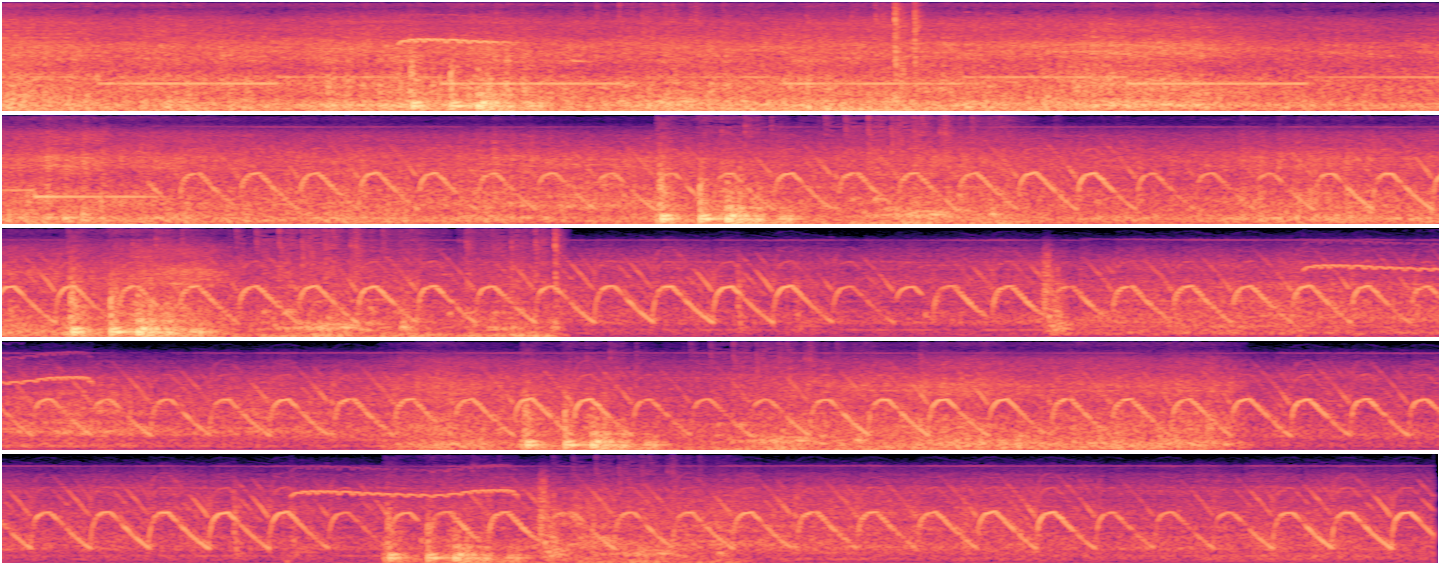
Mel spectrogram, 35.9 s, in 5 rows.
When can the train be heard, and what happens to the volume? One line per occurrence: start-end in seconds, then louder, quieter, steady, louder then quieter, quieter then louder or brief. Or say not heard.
0.0-15.6 quieter
23.4-27.9 quieter then louder.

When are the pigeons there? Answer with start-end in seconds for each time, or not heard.
2.0-4.7, 10.4-12.3, 14.7-17.2, 24.1-26.1, 30.6-32.5.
